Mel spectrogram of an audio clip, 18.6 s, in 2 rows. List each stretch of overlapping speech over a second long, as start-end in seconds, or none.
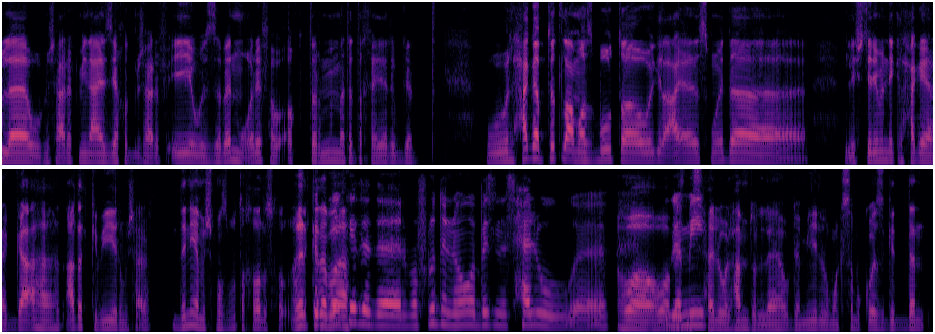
none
